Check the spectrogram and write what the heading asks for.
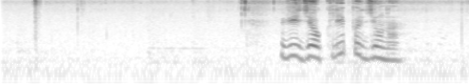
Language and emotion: Russian, neutral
